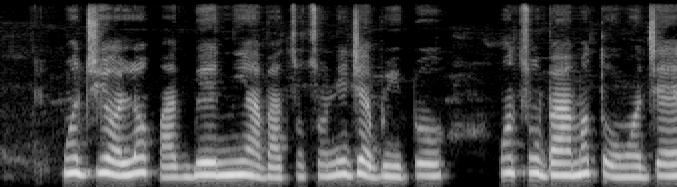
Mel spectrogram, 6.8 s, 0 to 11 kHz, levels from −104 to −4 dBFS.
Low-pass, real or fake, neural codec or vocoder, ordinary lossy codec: 9.9 kHz; real; none; none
